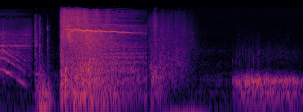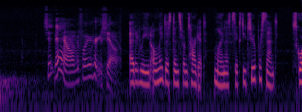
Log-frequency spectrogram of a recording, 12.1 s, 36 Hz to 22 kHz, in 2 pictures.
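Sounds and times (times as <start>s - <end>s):
missile launch in a turn-based artillery video game: 1.2s - 3.0s
low steady rumbling noise: 4.0s - 7.0s
speech: 7.0s - 12.0s.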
